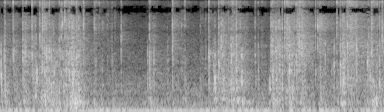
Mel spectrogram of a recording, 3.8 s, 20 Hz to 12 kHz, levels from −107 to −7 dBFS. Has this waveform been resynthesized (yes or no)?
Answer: no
